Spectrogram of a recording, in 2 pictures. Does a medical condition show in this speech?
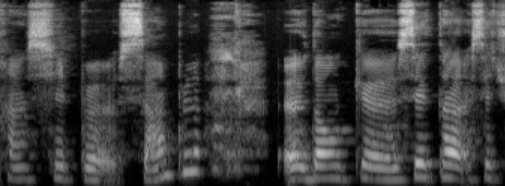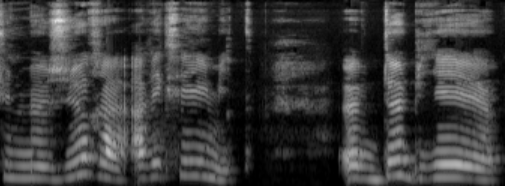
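No.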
